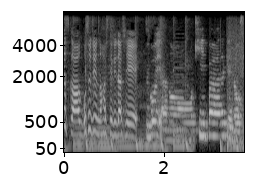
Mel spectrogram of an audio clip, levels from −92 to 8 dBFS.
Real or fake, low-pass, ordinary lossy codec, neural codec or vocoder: real; 7.2 kHz; none; none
